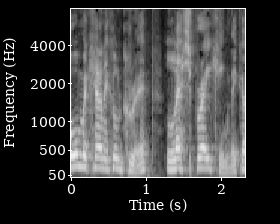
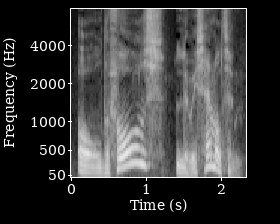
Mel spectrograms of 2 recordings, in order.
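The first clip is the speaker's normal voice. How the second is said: bingo caller; 7 semitones lower than usual. Pretend. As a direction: call it like a bingo hall. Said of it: "You could do F one bingo".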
